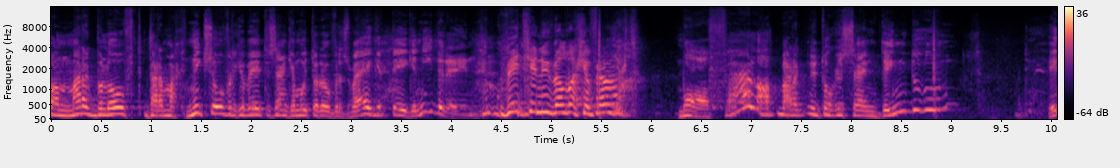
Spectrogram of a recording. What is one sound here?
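A middle-aged man talks with animation, close by.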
